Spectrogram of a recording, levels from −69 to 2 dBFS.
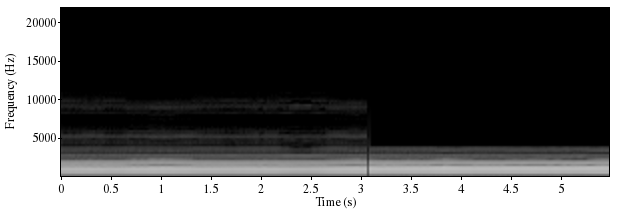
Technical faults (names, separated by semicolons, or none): input switched to a poorer device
